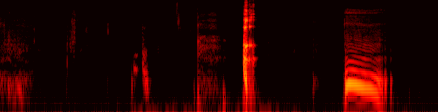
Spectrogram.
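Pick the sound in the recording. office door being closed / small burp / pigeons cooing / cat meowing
small burp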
